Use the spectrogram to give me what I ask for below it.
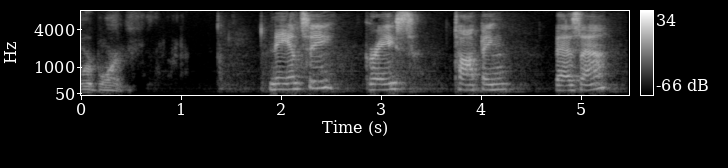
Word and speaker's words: Bazin: born nancy grace topping beza is the french pronunciation or if you want to anglicize it you can say basin and i was born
